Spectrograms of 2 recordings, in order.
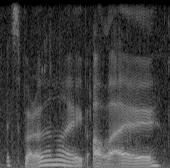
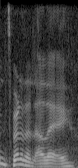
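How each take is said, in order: First: "like, L A" stretched out very slowly; mock drawn-out. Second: Said in the usual way. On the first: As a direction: drag out "L A" in a mock drawl. Mock repeat of the place name.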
